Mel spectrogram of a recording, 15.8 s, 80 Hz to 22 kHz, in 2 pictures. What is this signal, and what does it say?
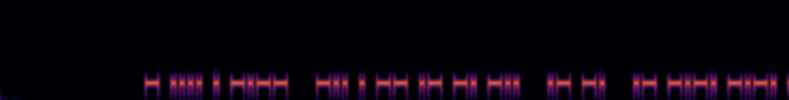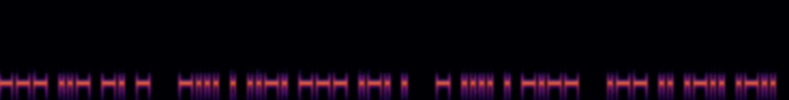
Morse code, heard as a keyed tone, about 28 wpm, 700 Hz. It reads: THEY DEMAND AN ACCOUNT BEFORE THEY WILL
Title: Sentences from Top 1000 Words - Review Part 4 - 28wpm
